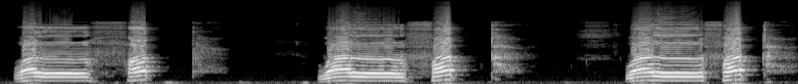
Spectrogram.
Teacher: bila waqaf suara fat ditekan, fat gitu ya, dan diikuti bunyi ha mati dengan suara rendah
